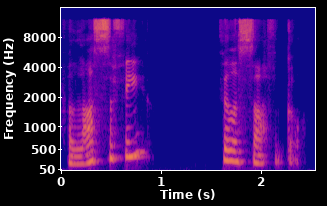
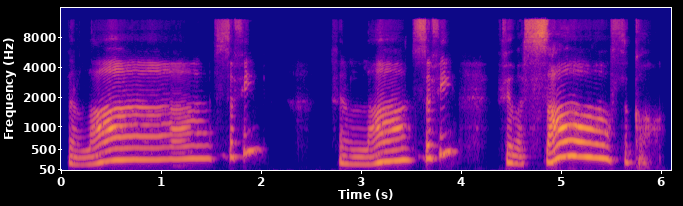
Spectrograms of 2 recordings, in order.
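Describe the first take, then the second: First: "Philosophy" stressed on LOS, "philosophical" on SOPH; stress shift demo. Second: "Philosophy" drawn out slowly, "philosophical" louder and higher on SOPH; exaggerated stress demo. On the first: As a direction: move the stress between the two words. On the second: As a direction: overdo the stress shift slowly. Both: Shown as a demonstration. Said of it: "It's an accent change".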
